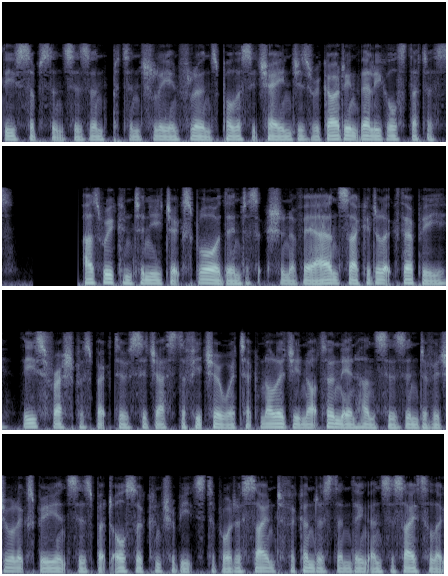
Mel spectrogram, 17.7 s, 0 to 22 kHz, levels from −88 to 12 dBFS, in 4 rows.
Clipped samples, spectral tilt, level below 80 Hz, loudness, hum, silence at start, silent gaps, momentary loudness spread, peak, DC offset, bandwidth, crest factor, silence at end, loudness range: under 0.1%; -5.5 dB/octave; -34 dBFS; -21 LUFS; none; 0 s; 4.76-5.19 s; 7 LU; -4 dBFS; under 0.1%; 6.6 kHz; 18 dB; 0 s; 3 LU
